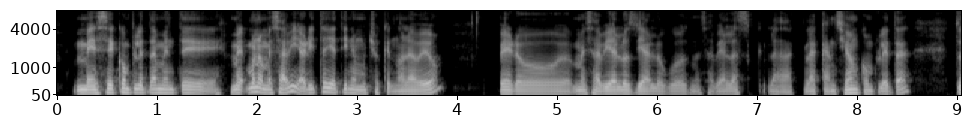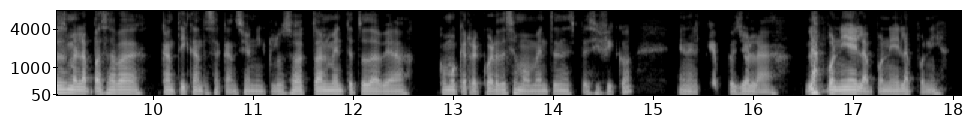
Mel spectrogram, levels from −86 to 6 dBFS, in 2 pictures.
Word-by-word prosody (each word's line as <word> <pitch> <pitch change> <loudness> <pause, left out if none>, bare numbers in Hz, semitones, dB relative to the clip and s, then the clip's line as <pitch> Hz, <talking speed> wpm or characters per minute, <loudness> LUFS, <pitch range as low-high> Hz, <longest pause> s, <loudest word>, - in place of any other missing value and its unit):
me 115 +1 +6
sé 130 +3 +4
completamente 120 -5 +2
me 120 0 +4
bueno 150 0 +5
me 120 - +3
sabía, 170 +8 +3
ahorita 130 +6 +1
ya 145 -3 +5
tiene 130 -3 0
mucho 115 +2 -2
que - - -5
no 95 +2 -2
la 100 0 +2
veo, 105 +3 +2 0.5
pero 100 -3 0
me 105 0 -1
sabía 105 +1 +2
los 105 -2 +1
diálogos, 100 -1 -2
me 90 +1 -10
sabía 95 -2 -7
las 100 +1 -6
la 80 -5 -7
la 95 +3 -2
canción 95 +8 +1
completa. 100 -2 -2 0.4
Entonces, 120 -1 +3
me 115 - +5
la 105 - +2
pasaba 110 +1 +1
cante 110 -1 0
y - - -7
cante 105 -1 -3
esa - - -6
canción, 95 -1 -5
incluso, 95 +3 -4
actualmente, 100 +1 +1
todavía 95 0 -1 0.2
como 110 -1 0
que - - -3
recuerdo 95 +3 -2
ese 110 +2 -2
momento 95 0 -2
en 100 - -1
específico, 95 0 -7 0.4
en 95 - -5
el 80 -2 -6
que, - - -8
pues, 85 +1 -4
yo 95 -2 0
la 70 -7 -3 0.2
la 125 +4 +5
ponía, 115 0 +5
y - - +6
la 90 -5 +1
ponía, 95 +3 -3
y - - -1
la 100 0 -1
ponía. 100 +3 -9
100 Hz, 200 wpm, -25 LUFS, 95-115 Hz, 0.5 s, me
